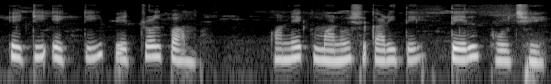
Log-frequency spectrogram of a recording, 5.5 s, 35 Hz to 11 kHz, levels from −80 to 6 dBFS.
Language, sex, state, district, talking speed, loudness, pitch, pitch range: Bengali, female, West Bengal, Cooch Behar, 100 wpm, -18 LUFS, 200 Hz, 185-225 Hz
